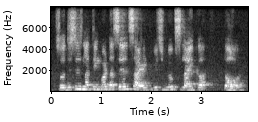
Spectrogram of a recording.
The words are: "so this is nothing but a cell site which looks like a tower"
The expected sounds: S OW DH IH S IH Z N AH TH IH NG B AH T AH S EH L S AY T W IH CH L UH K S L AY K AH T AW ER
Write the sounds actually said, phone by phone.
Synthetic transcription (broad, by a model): S OW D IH S IH Z N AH T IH NG B AH T AH S EH L S AY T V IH CH L UH K S L AY K AH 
